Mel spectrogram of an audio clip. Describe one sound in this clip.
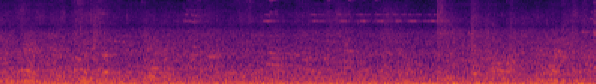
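An escalator hums and rattles steadily.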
